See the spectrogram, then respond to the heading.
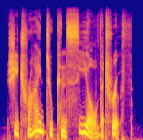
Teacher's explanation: with the stress on seal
